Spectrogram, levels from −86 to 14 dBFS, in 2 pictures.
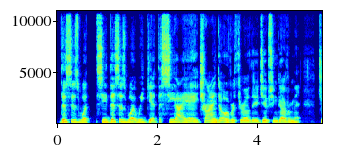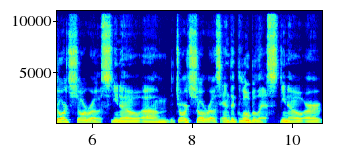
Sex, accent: male, American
